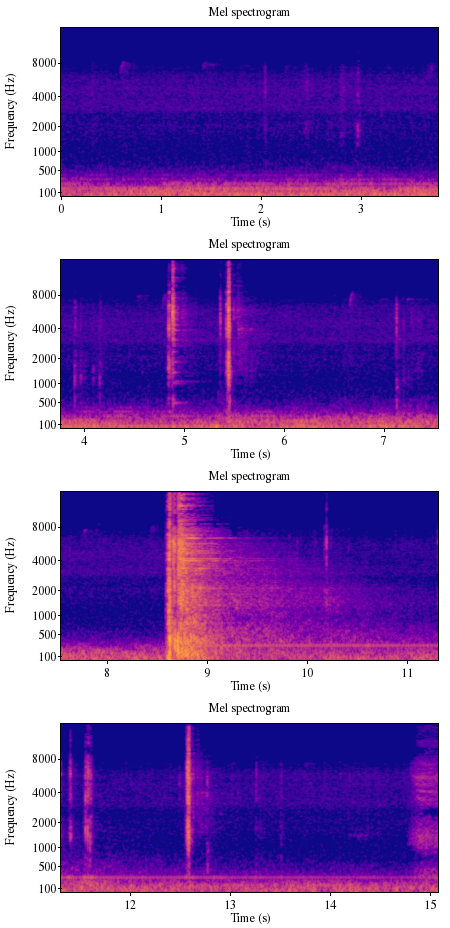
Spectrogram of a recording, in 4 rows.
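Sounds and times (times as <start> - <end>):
pistol shot with echo: 8.6 - 10.1
sharp clicks: 11.2 - 11.8.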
